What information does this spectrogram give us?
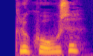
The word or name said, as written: glukose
